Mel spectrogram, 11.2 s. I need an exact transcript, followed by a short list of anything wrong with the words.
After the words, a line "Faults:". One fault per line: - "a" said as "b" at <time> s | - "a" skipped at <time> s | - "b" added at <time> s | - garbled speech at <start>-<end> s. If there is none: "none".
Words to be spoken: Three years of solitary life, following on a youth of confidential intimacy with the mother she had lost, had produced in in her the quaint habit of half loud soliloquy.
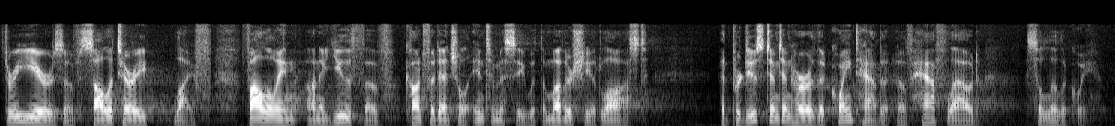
Three years of solitary life, following on a youth of confidential intimacy with the mother she had lost, had produced in in her the quaint habit of half loud soliloquy.
Faults:
none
